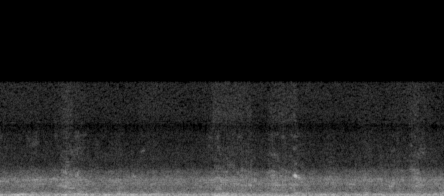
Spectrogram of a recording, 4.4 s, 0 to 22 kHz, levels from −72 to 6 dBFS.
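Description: No dropouts, clicks, distortion or other technical faults can be heard anywhere in this short speech recording.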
